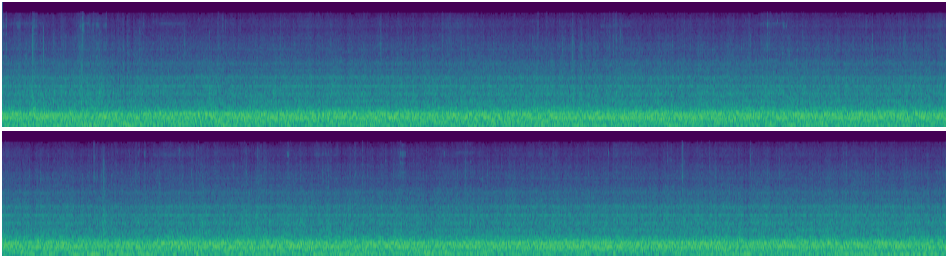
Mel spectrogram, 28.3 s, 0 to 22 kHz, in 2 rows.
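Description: Steady cabin noise of a Boeing 737-800 airliner in flight: a loud, even drone of its CFM56 turbofan engines and the airflow, with a few faint steady hums above it.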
